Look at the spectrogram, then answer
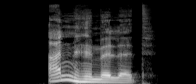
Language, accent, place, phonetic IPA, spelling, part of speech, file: German, Germany, Berlin, [ˈanˌhɪmələt], anhimmelet, verb, De-anhimmelet.ogg
- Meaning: second-person plural dependent subjunctive I of anhimmeln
